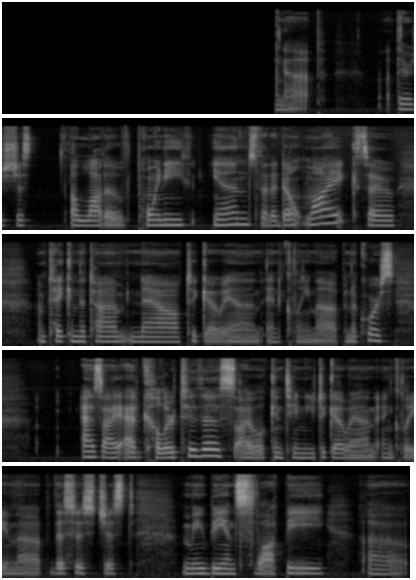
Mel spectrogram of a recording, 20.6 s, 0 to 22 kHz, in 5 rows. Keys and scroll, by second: 2.0 super+j, 2.2 super+z, 2.6 super+j, 4.5 super+j, 5.1 super+z, 6.0 super+j, 6.7 super+j, 8.1 super+j, 8.9 super+z, 9.5 super+0, 10.5 super+j, 11.3 super+z, 11.8 super+j, 12.4 super+j, 12.7 super+z, 13.9 super+j, 14.3 super+j, 14.8 super+j, 15.3 super+j, 16.9 super+j, 17.5 super+j, 18.0 super+j, 18.3 super+j, 18.7 super+z, 19.7 super+j, 20.0 super+j.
